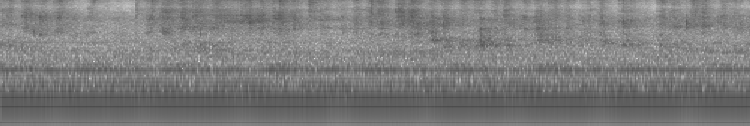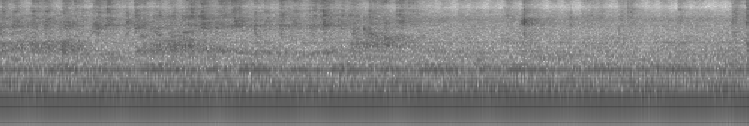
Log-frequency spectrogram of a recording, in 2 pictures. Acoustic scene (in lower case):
restroom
